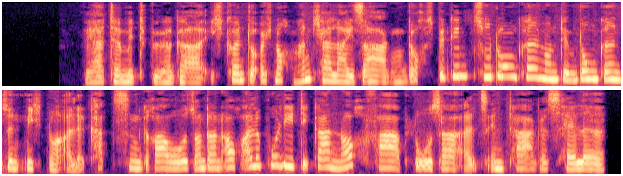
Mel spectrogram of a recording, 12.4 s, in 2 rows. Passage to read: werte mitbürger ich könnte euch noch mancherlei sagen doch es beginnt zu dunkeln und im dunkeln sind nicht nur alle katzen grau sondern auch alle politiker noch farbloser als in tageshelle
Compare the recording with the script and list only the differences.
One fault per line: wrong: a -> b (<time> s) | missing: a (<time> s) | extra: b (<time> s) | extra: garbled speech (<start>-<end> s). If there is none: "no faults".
no faults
